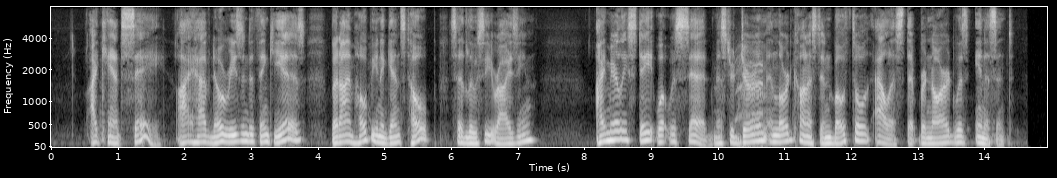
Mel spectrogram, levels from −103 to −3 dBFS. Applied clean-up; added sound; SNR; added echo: none; Bird; 11 dB; none.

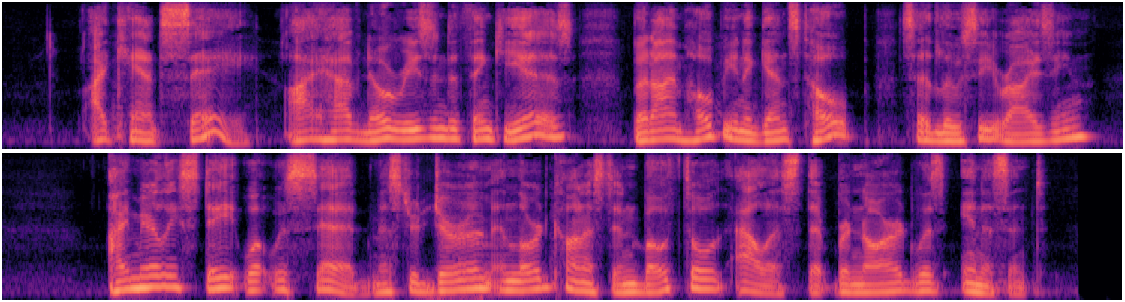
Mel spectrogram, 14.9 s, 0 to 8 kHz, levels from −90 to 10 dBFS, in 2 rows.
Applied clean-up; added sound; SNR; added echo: neural mask model Resemble Enhance denoiser.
